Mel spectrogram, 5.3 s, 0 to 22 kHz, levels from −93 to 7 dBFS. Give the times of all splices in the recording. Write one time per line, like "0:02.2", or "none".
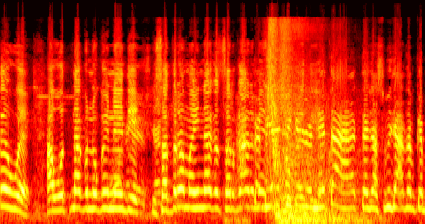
0:03.3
